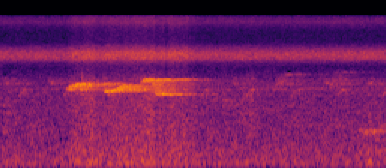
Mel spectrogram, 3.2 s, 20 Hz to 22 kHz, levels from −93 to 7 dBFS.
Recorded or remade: remade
